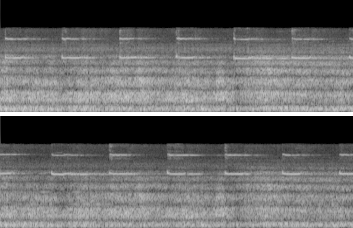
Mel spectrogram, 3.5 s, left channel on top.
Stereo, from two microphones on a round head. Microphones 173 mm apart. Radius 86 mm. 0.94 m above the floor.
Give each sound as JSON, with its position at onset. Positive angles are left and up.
{"t": 0.0, "sound": "an aircraft", "side_deg": 20}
